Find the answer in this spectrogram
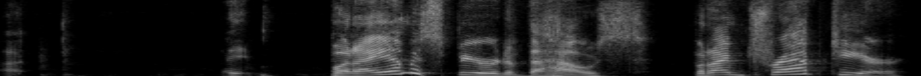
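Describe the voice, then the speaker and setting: A man's voice: sits high, sing-song, measured pace, fairly bright tone, no room sound, studio quality, exaggerated voice. A man voicing a desperate spirit trapped in a locked chest, pleading in a muffled voice. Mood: anxious. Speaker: player.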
